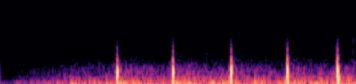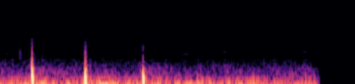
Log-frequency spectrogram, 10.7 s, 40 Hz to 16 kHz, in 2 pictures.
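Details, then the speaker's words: Blood pressure measurement with a cuff and manometer: eight sharp tapping Korotkoff sounds at about 72 a minute over low cuff hum, then silence as the sounds disappear. "in the following example please listen for the various phases of the krotkov sounds while you observe the reading on the manometer"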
